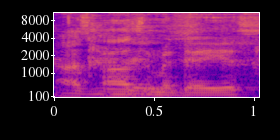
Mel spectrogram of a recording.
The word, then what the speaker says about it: Ozymandias: It wasn't a big giant squid that how you pronounce his name? Ozymandias.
